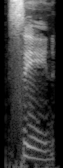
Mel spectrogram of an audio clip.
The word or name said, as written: seen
